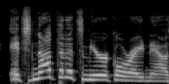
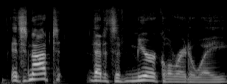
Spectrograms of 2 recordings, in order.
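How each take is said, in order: First: Louder reread. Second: Said in the usual way. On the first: Shown as a demonstration. Newsreader rereads the quote, louder. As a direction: reread louder and higher after the name fix. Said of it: "said Gregory Courtine". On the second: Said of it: "said Rigial Courtine".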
